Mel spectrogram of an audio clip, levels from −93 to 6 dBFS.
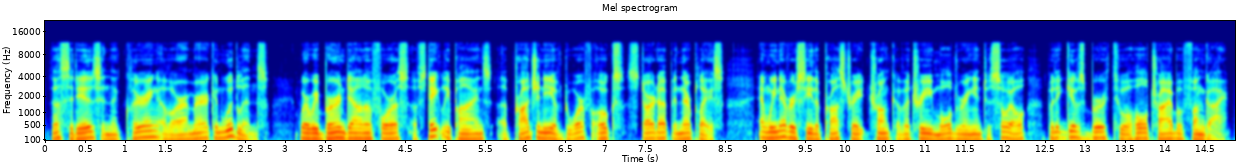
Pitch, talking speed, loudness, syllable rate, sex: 125 Hz, 210 wpm, -17 LUFS, 5.6 syllables/s, male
